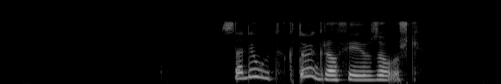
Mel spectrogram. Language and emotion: Russian, positive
